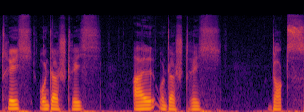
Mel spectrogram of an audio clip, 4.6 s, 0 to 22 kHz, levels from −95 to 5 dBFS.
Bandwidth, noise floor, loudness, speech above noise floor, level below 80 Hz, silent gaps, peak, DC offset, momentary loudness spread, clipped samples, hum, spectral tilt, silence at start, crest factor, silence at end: 13 kHz; -52 dBFS; -25 LUFS; 28 dB; -44 dBFS; none; -8 dBFS; under 0.1%; 15 LU; under 0.1%; none; -6 dB/octave; 0 s; 18 dB; 0 s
